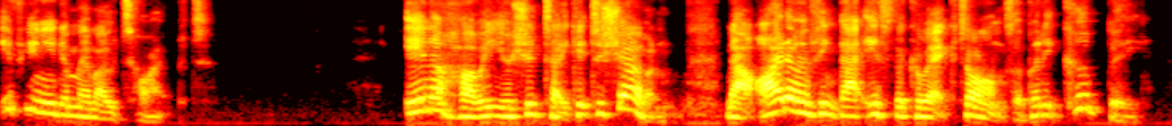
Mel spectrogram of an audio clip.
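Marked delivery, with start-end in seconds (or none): 0.0-4.5 main pause right after typed. Showing how commas function in a sentence, with the main pause after 'typed'. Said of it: "you could pause in two different places in this sentence".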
